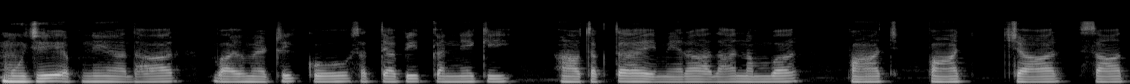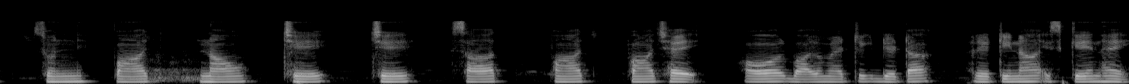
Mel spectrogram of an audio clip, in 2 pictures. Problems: background sounds at intervals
